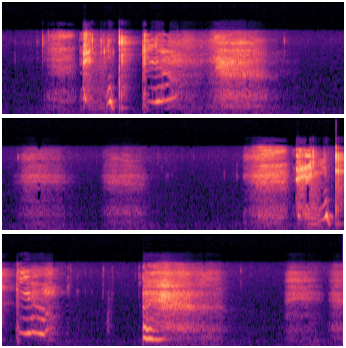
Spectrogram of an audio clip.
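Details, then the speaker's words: Staged hiding-scenario recording: a run of sneezes, several partly stifled and softer in an attempt to stay quiet, with gasping breaths and whispered talking between, in a quiet room. Repeated sneezing. "Can't stop. Need to stop sneezing. Oh God, it tickles."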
